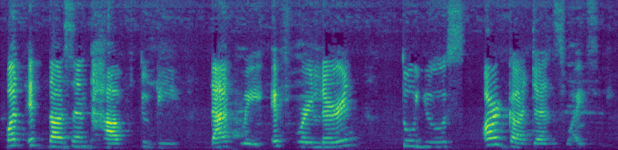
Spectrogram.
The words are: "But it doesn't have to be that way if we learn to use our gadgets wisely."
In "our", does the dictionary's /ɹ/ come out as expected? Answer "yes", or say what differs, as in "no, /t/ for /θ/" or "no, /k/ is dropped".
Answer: yes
